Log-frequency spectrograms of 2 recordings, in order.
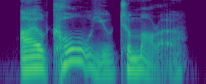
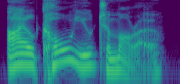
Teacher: For example, in the sentence, I will call you tomorrow, the strong words are call and tomorrow. The weak words are I and will.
